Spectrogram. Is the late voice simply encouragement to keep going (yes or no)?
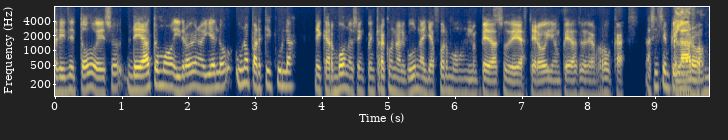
yes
